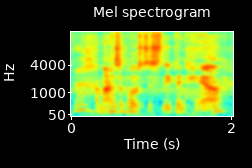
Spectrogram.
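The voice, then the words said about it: Imitates a character's accent, poorly done. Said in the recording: “I can't do his accent right.”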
